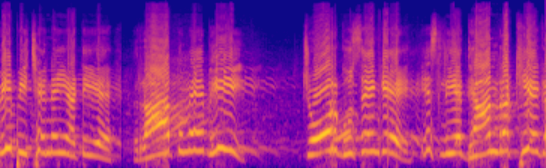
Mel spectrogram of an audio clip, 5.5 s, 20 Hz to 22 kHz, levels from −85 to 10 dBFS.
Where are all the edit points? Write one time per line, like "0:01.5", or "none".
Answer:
0:01.2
